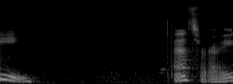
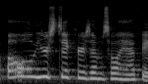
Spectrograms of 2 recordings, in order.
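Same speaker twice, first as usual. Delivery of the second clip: much higher, louder "Oh, your stickers"; excited squeal; 8 semitones higher, 3 dB louder than usual. Real, not acted. Streamer thrilled a viewer got stickers, high excited squeal. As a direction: gush with joy for them.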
